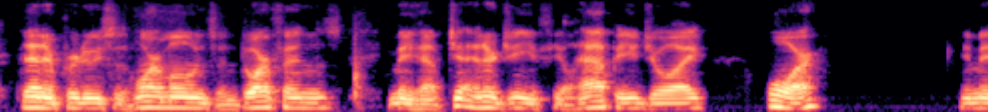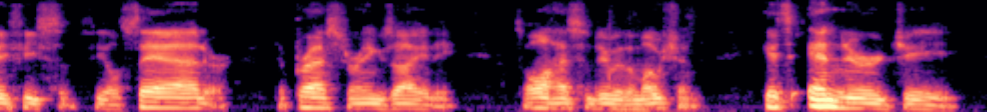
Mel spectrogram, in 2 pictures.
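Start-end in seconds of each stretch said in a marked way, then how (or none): 13.1-14.5 deliberately very slow pace. Explaining to listeners, saying it very slow. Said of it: "I'm saying that very slow".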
